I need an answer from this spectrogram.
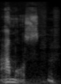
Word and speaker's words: Ramos: Ricardo Ramos, or Ramos, because he's Brazilian, so, you don't pronounce the R. It's Ramos.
